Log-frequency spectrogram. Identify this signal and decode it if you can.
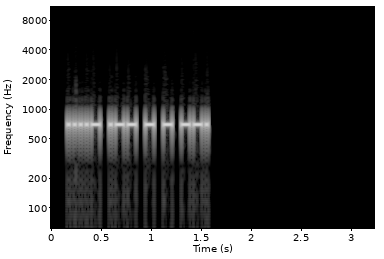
Morse code, heard as a keyed tone, about 41 wpm, 700 Hz. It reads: 4WTTG
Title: Code Groups - 5 Letter:Numbers - 40wpm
